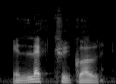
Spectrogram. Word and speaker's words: electrical: Electrical engineering. Ça veut dire accent tombé dans electrical là, c'est sur deuxième syllabe là. Electrical engineering. C'est sur deuxième syllabe là. Elect là, plus appuyé.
